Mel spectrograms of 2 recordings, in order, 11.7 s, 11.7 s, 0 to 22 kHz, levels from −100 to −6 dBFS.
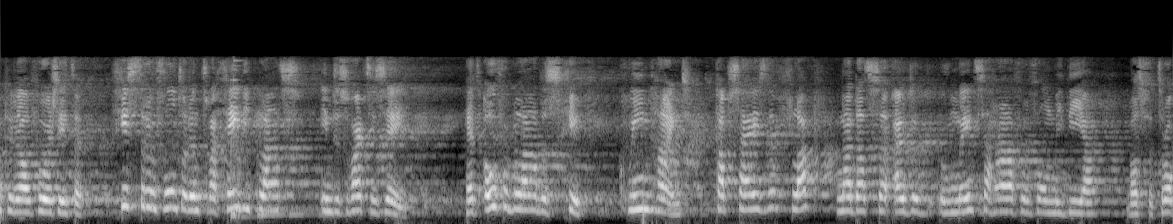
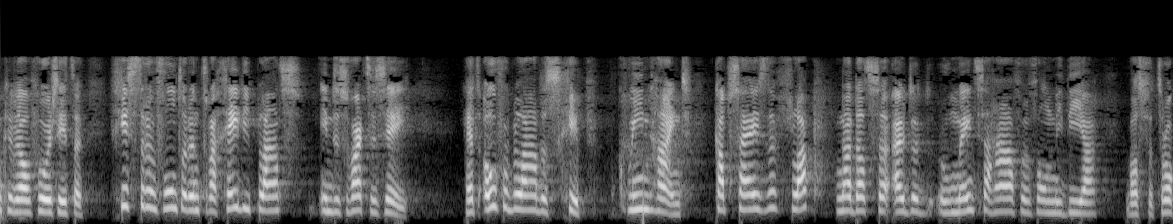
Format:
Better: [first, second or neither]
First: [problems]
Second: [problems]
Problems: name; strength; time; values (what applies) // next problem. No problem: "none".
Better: second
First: background sound (Cutlery, silverware); 20 dB below the speech // room echo; dies away in 2.3 s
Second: none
